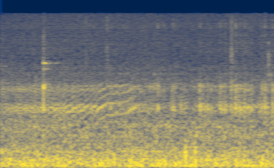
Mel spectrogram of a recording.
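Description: Evernew titanium alcohol stove burning with a faint steady hiss as it comes up to full bloom, with a few faint ticks.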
